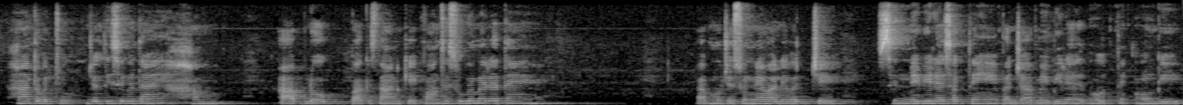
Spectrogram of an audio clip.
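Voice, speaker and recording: A woman's voice: mid-range voice, dark tone. A woman teaching young children, patiently asking questions and answering them herself. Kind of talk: online lesson for young children. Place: room at a desk, voice over an open textbook. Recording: echoey room with faint ambience.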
